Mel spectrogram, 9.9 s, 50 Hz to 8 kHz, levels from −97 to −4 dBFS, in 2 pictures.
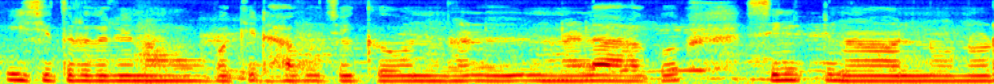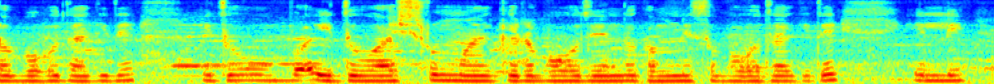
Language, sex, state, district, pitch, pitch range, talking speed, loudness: Kannada, female, Karnataka, Koppal, 180 Hz, 180-190 Hz, 105 wpm, -17 LUFS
